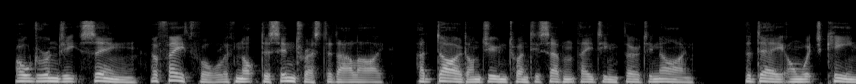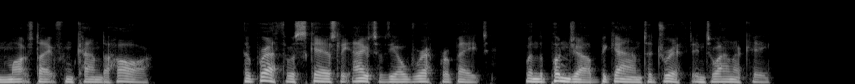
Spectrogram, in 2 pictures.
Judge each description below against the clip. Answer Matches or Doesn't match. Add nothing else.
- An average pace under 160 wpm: Matches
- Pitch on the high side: Doesn't match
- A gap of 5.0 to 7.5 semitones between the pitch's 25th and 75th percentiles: Doesn't match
